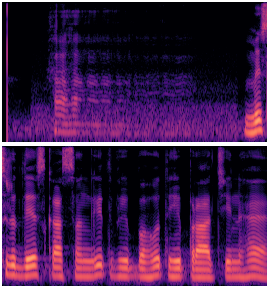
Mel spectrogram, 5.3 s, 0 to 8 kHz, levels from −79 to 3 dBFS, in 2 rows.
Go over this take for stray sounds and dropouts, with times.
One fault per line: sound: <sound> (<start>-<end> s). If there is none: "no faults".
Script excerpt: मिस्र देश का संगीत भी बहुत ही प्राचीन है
sound: laugh (0.4-2.0 s)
